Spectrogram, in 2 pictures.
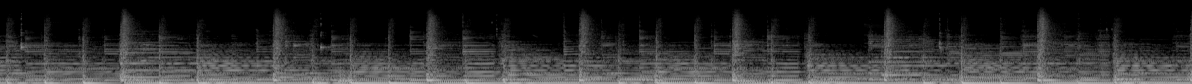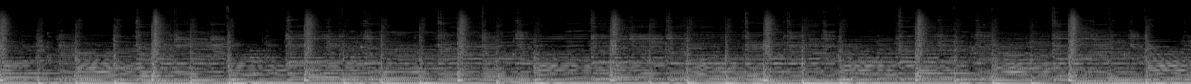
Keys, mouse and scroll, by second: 0.0 click, 0.9 ctrl+i, 1.4-2.5 typing, 3.1 click, 8.0 scroll up 1, 8.1 [, 8.2 [, 8.3 [, 10.1 scroll down 1, 10.4 click, 10.8 ], 10.9 ], 11.0-11.3 drag, 18.2 scroll down 1, 20.4-21.8 drag, 22.6 ctrl+t, 23.1-23.7 drag.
